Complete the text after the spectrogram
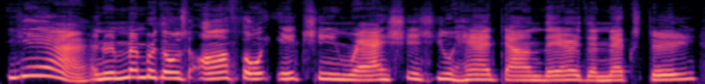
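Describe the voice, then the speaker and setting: A woman's voice: fairly high pitch, measured pace, clear, resonant tone, no room sound, studio quality, close to an everyday voice. A woman voicing a small, polite male cartoon bear cub, earnest and innocently matter-of-fact.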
